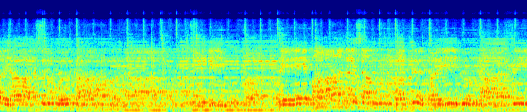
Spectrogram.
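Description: A mixed group of men and women singing a welcome song together, accompanied by a harmonium holding steady low notes.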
